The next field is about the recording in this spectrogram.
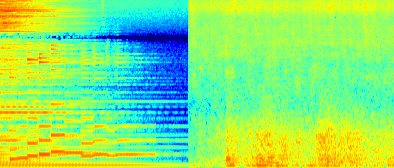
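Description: Rolling thunder rumbles as a dense, noisy, low roar that swells and churns for several seconds after a stretch of tonal music ends, loud and steady throughout.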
